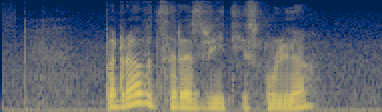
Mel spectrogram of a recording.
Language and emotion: Russian, neutral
